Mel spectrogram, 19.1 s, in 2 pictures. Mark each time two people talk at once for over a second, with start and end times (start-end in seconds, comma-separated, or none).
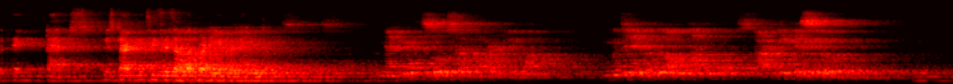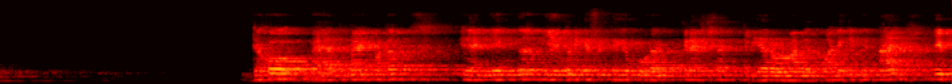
1.5-2.7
